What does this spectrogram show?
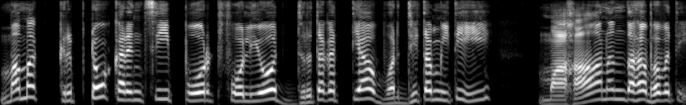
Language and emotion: Sanskrit, happy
